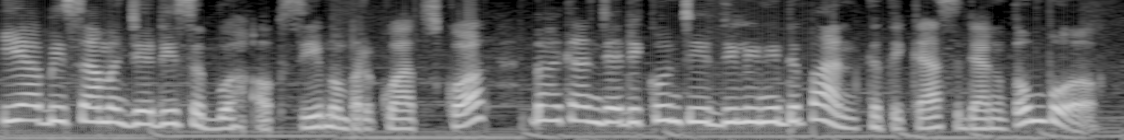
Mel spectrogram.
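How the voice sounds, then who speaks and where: Female football news narrator, slightly high pitch, scripted read with casual asides, faint music underneath. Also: lively intonation, fairly quick, a little mellow. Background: faint background music.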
